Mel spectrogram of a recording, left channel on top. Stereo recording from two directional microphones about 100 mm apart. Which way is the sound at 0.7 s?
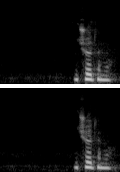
15° left (ahead or behind).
